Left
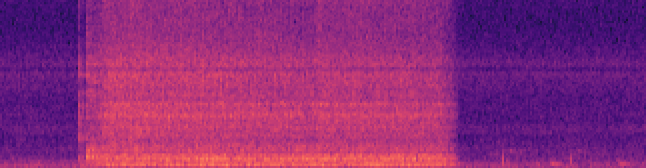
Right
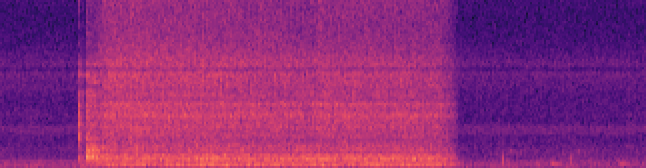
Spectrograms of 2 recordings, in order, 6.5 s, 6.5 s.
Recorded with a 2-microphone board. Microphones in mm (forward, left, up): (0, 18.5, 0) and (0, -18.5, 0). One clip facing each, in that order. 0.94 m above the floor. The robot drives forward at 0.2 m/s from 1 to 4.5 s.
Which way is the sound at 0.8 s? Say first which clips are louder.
Right 3 dB; 45° right (ahead or behind).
